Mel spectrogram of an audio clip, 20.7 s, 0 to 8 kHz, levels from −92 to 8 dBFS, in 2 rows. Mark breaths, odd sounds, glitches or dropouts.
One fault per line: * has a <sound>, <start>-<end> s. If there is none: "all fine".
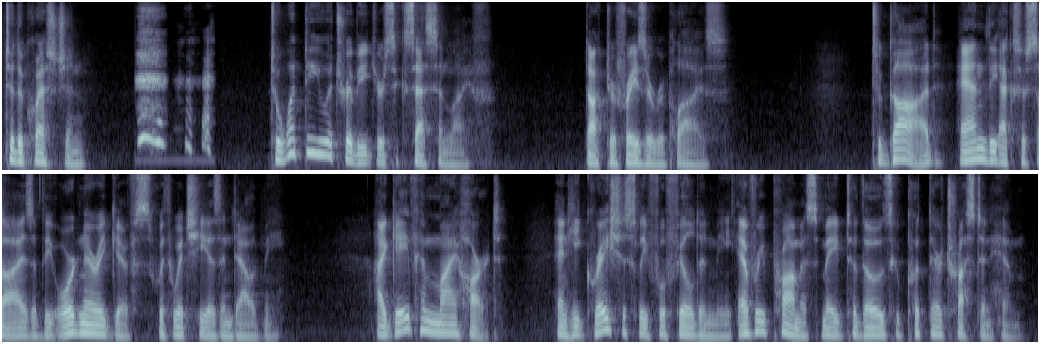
* has a laugh, 1.3-2.1 s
